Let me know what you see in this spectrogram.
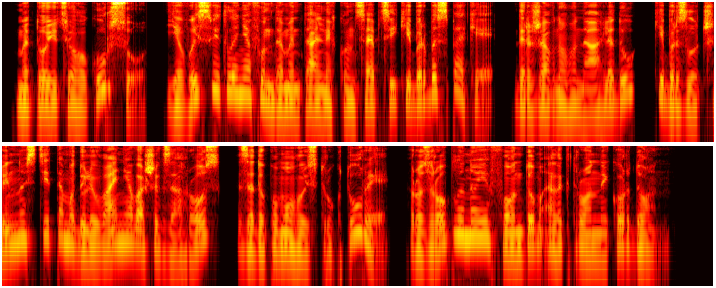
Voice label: ukrainian e-learning

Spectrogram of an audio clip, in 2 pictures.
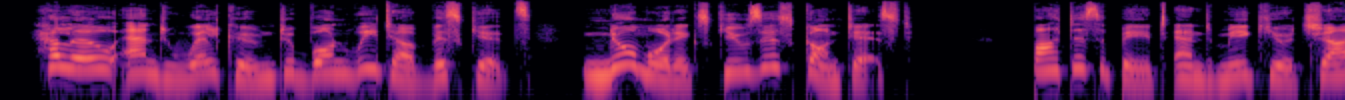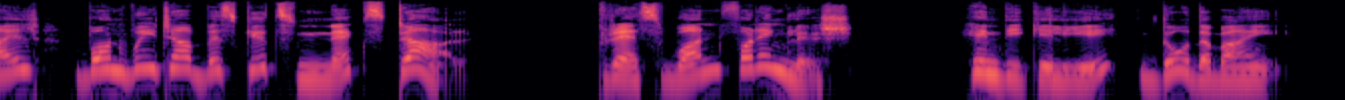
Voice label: English Indian IVR

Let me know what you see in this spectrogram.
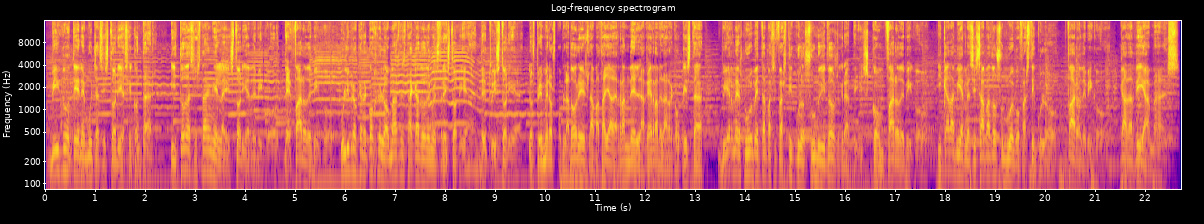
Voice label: spanish promos

